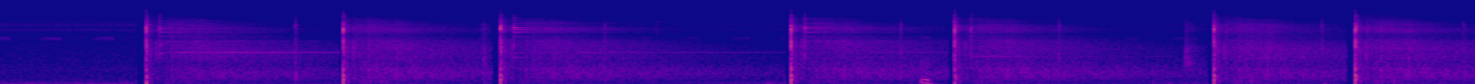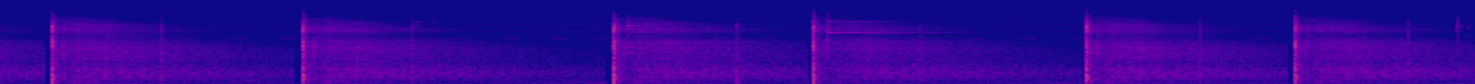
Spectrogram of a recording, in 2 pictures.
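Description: A handgun fires loud single shots outdoors, each echoing off the surroundings.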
